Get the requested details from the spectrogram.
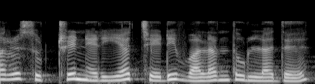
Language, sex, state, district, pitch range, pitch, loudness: Tamil, female, Tamil Nadu, Nilgiris, 175-230 Hz, 205 Hz, -14 LUFS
